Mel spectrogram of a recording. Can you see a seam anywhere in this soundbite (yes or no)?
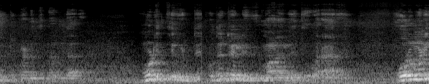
yes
